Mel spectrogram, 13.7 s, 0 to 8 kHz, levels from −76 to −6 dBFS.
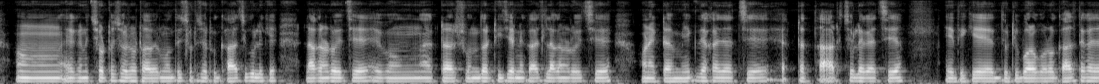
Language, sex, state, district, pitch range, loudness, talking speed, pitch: Bengali, male, West Bengal, Malda, 110-115 Hz, -18 LUFS, 150 wpm, 115 Hz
